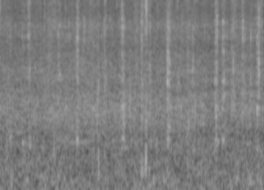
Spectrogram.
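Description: Hooves clip-clop steadily as two horses pull a carriage through mist in the mountains. Many light, even knocks repeat over a constant hiss of background noise.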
